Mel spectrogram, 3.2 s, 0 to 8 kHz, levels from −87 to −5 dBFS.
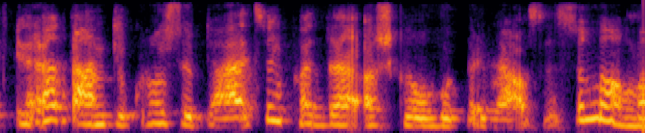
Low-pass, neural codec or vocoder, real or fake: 7.2 kHz; codec, 24 kHz, 1.5 kbps, HILCodec; fake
